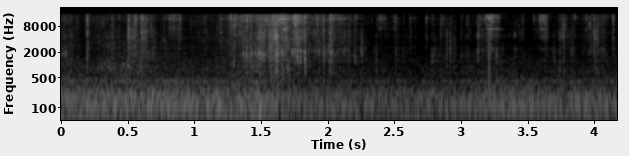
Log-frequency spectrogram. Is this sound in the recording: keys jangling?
yes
